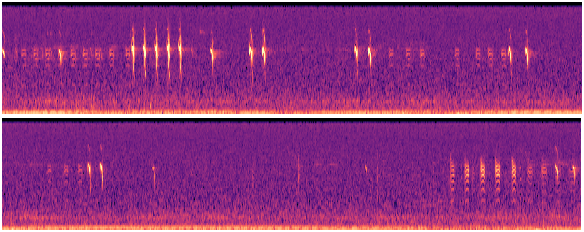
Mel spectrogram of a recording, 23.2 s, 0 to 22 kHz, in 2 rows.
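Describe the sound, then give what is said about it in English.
A wild bird perched on top of a Douglas fir, about 15 feet up, calls repeatedly in short, high-pitched bursts of sharp chirps, some clustered in rapid runs, over a steady low rumble with no talking. “According, there's another bird here.”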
